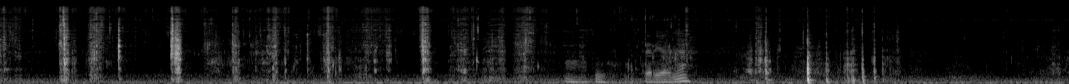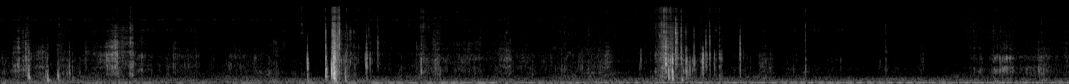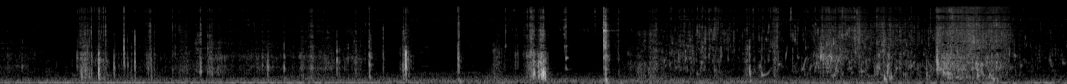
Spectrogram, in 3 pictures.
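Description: Digging in stony dirt with a small hand tool: irregular sharp scrapes and knocks as the tool and pebbles strike, with dirt being scooped into a plastic gold pan.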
